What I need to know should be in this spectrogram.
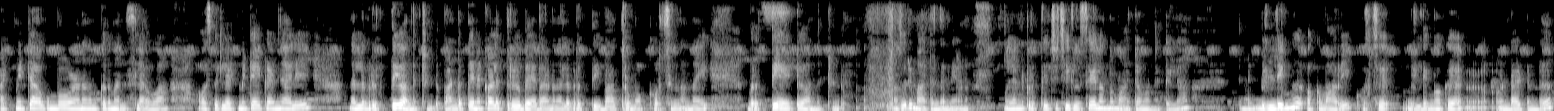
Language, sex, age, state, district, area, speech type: Malayalam, female, 18-30, Kerala, Wayanad, rural, spontaneous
